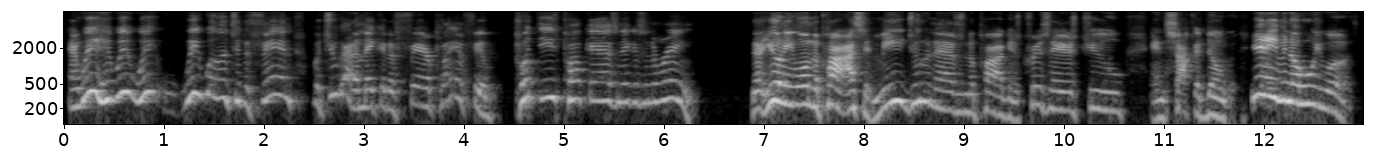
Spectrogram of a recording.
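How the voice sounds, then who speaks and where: Brash, bright-voiced man ranting. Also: very high-pitched, expressive, fairly quick. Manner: loud, profane, confrontational. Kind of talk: heated casual chat.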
